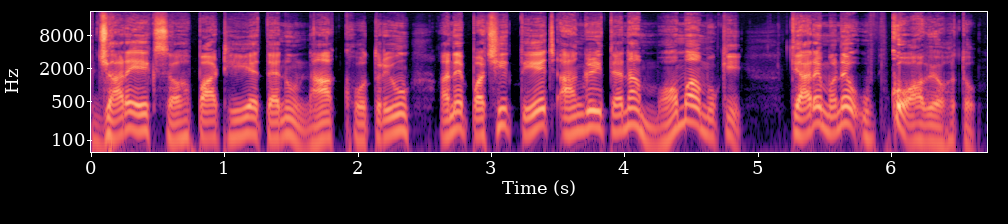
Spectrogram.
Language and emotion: Gujarati, disgusted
